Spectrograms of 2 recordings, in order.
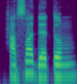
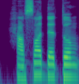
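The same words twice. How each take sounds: No difference in how they are said.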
